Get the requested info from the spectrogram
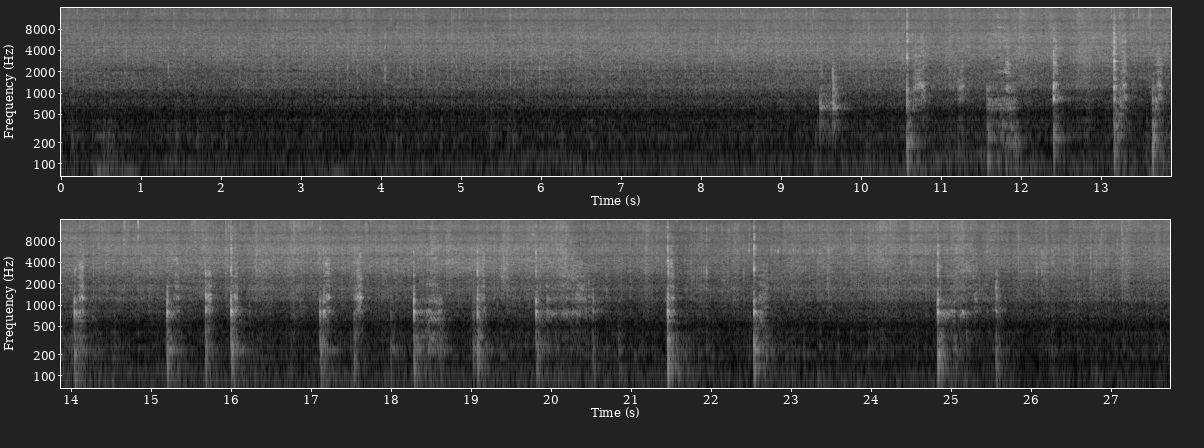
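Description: Diced chicken frying in a non-stick pan with a steady sizzling hiss. From about ten seconds in, a metal spoon stirs the chicken, scraping and clinking against the pan many times.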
